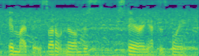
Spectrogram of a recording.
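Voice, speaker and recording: A woman's voice, dry with no echo, over clear background music. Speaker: flight attendant vlogger. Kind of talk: casual vlog chat. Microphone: phone near.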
